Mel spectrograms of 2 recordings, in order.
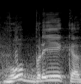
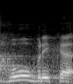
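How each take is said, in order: First: The stress falls on the second syllable. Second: The stress falls on the first syllable. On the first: This is the standard pronunciation. The speaker calls it right. "como é a pronúncia correta?" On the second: This is how people commonly say it. The speaker calls it wrong. "Como é que a gente diz comumente"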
